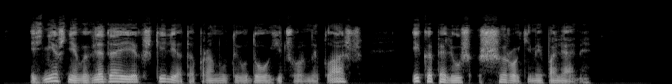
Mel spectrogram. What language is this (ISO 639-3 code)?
bel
